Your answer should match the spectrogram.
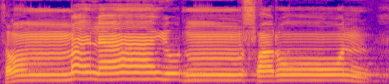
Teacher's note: ثم، میم اور نون مشدد ہمیشہ غنہ ہوتے ہیں، یہاں پر میم مشدد ہے، میم مشدد کو غنہ کر کے پڑھیں گے۔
